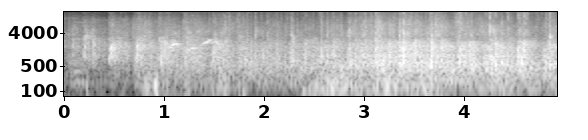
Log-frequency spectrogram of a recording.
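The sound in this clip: Applause from a church audience welcoming a guest speaker: dense, steady clapping that stays full and even for the whole stretch, with no talk over it.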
